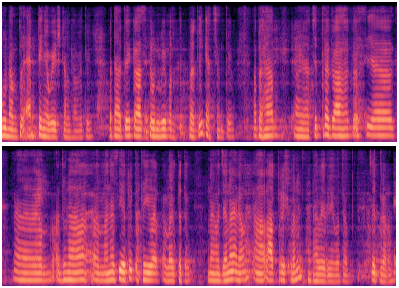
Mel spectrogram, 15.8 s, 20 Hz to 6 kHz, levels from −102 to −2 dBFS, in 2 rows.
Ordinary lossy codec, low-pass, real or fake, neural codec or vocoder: none; 5.4 kHz; fake; codec, 24 kHz, 1 kbps, SNAC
